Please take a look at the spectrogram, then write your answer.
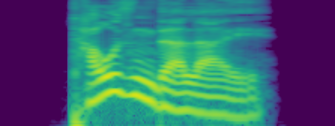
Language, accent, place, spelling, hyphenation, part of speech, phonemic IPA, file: German, Germany, Berlin, tausenderlei, tau‧sen‧der‧lei, adjective, /ˈtaʊ̯.zn̩.dɐ.laɪ̯/, De-tausenderlei.ogg
- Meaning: of many different types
